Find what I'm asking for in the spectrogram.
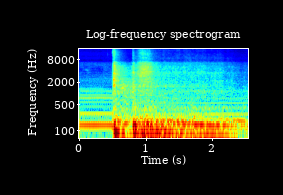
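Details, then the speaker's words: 1966 Mustang V8 with a Holley 650 double pumper carb that previously died unless the throttle was pumped, cold, after adjusting the transfer slot: the starter whirs briefly, it catches first try and settles into a steady idle after a small blip. "well that's about the longest I've ever seen this car stay on it's a little cold blooded"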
